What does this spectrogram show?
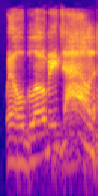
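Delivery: a hint of Popeye's sailor growl, slow; lightly voiced Popeye. Popeye making lewd comments to Olive, hint of a sailor voice. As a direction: toss it out like Popeye leering at Olive.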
